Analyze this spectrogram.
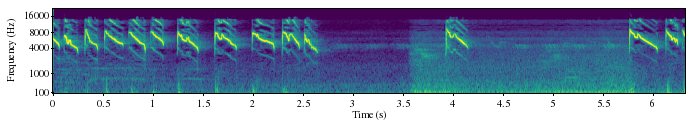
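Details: Oriental white-eye song used as master audio for training cage birds: bursts of high, thin, sharply descending whistled notes, about seven in quick succession, a pause, then further slurred notes with faint background hiss.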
